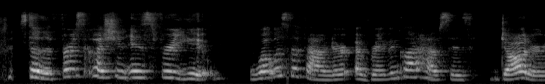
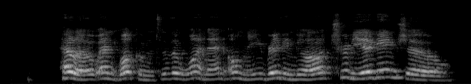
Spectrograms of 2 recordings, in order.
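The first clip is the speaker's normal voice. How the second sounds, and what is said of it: Put-on deep game show host voice. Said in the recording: “that deep voice is hard for me to keep up”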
